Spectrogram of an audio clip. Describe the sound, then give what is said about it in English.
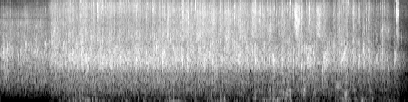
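Sustained audience applause at an event for the volunteers, a dense crackle of many hands clapping that starts abruptly, holds steady and loud for several seconds, then tapers off at the end. “Can we give them a round of applause too, please, folks?”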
